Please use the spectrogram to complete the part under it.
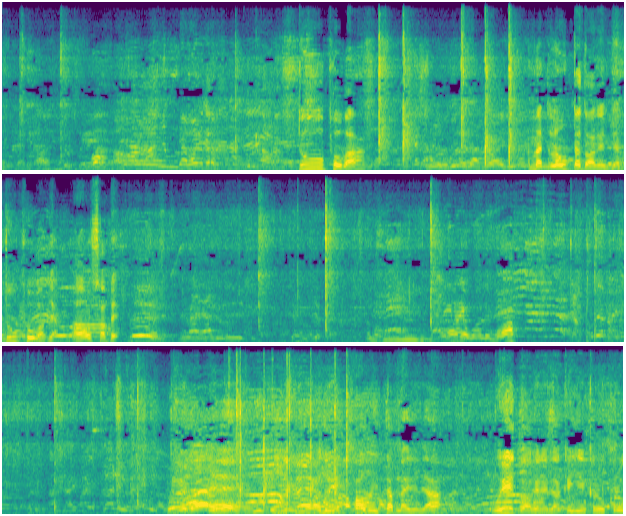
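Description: Young men in a crowd chatter and cheer close by, outdoors.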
